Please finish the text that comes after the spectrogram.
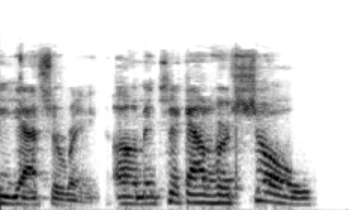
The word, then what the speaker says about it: Yashere: I've definitely been pronouncing Yashere wrong this whole time. Well, that's what I'm here for. What were you saying? Yashir? Yes. Gina, is Gina Yashir? Gina Yashir. Gina Yashere.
